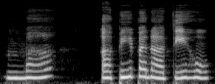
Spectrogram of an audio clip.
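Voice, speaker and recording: A woman voicing a gentle, mistreated young girl in a cartoon story, speaking meekly and tearfully. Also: high voice, little pitch movement, takes it slowly, no echo, voice pushed up. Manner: meek, tearful, pleading.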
